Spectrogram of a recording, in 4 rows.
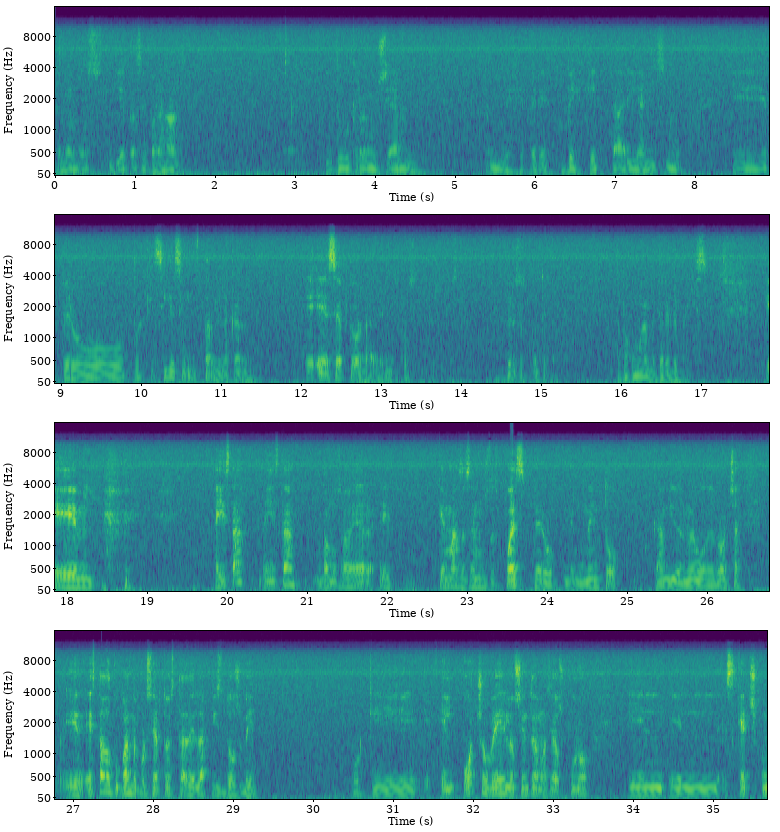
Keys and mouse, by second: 5.2-8.1 drag, 9.4-15.2 drag, 25.2 click.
